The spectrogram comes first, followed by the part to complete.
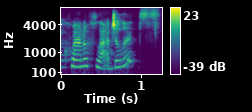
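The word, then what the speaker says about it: choanoflagellates: of them properly right so quantoflagellates um the word is kind of a compound so coano means collar and flagellates obviously refers to the flagella and so these are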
